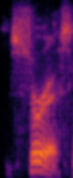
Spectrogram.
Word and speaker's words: Souris: You are actually from Surrey, or how do they pronounce it in Manitoba? Souris? Surus, yeah.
